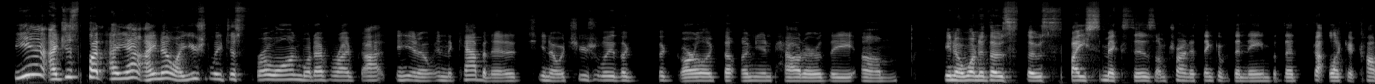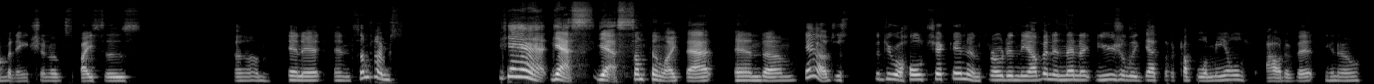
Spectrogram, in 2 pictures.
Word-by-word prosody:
Yeah, 425 +6 +7
I 240 - +9
just 340 +7 +1
put 325 -2 +8
I 265 - +5
yeah, 295 +3 +4
I 225 +5 +6
know, 270 0 +4
I 195 - +2
usually 250 +2 -2
just 235 +1 -4
throw 220 +1 +2
on 220 0 -1
whatever 200 0 -1
I've 190 -1 -4
got, 190 0 -4
you 195 -1 -4
know, 170 -1 -4
in 185 0 -8
the 175 - -7
cabinet. 180 -6 -2
It's, 170 +1 -7
you 200 - -6
know, 165 -2 -3
it's 170 0 -10
usually 200 -2 -4
the 180 -1 -5 0.2
the 195 - -5
garlic, 175 0 +1
the 180 0 -1
onion 175 +1 -5
powder, 165 -1 0
the, 160 0 -4
um, 155 +1 -6 0.5
you 205 - +6
know, 190 -2 +7
one 195 +1 +5
of 190 - +3
those 185 -2 +3
those 180 -1 +3
spice 185 0 0
mixes. 175 -1 -1
I'm 155 +2 -8
trying 180 +1 -3
to 160 - -3
think 175 +2 -6
of 165 -3 -10
the 165 - -1
name, 160 +1 -3
but - - -15
that's 165 -1 -5
got, - - -2
like, 170 -1 0
a - - -2
combination 170 -2 -7
of 165 0 -8
spices, 170 +1 -3 0.9
um, 175 -1 -9 0.2
in 195 -1 +1
it. 185 +1 -1
And 185 -1 -8
sometimes 280 -8 -2 1.0
Yeah, 330 - +6
yes, 245 +2 +6
yes, 225 -1 +5
something 235 -2 0
like 170 0 -2
that, 170 +3 +3 0.2
and, 190 0 0
um, 180 +2 0
yeah, 335 - +2
I'll - - +1
just 195 -1 -10 0.3
do 240 0 +1
a - - +1
whole 230 0 +3
chicken 245 +2 +1
and 175 -6 -4
throw 205 +1 0
it 205 - -3
in 200 - 0
the 200 -1 +1
oven, 225 +5 0
and 210 -2 0
then 210 -1 +1
it 205 0 -4
usually 210 -2 -3
gets 185 +1 -3
a 180 - -17
couple 180 -1 -5
of 170 - -3
meals 205 +1 -4 0.2
out 155 0 -3
of 155 - -12
it, 170 +2 -4
you 185 0 -10
know, 180 0 -8
185 Hz, 210 wpm, -23 LUFS, 170-215 Hz, 1.0 s, I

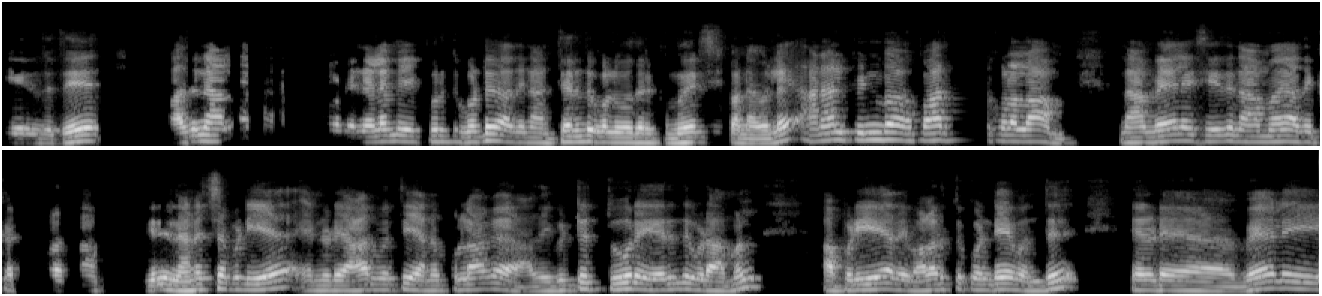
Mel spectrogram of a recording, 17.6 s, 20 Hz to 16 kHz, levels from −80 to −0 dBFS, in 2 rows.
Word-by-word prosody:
இருந்தது. 115 -2 0 0.7
அதுனால 155 0 +2 0.5
என்னோட 290 -1 -10
நிலைமையைப் 150 0 +1
புரிந்துக்கொண்டு, 145 +1 +1
அதை 130 - -2
நான் 120 -2 -5
தெரிந்து 145 +2 +4
கொள்வதற்கு 125 -3 +2
முயற்சி 130 +1 +2
பண்ணவில்லை. 110 -2 +2
ஆனால் 185 +5 0
பின்பாகப் 185 -2 +1
பார்த்துக் 180 -1 -3
கொள்ளலாம், 155 -6 +1 0.5
நாம் 130 +1 -1
வேலை 165 +2 +1
செய்து 155 +2 -1
நாமே 140 +1 -2
அதைக் 135 -1 -5
கற்றுக் 135 0 -7
கொள்ளலாம் 130 -1 -5 0.3
என்று 145 +2 +3
நெனச்சபடியே, 145 - +2 0.2
என்னுடைய 125 0 0
ஆர்வத்தை 140 +2 -1
எனக்குள்ளாக 140 +5 -3 0.2
அதை 115 +2 -4
விட்டுத் 165 +5 -3
தூர 165 +3 +4 0.2
எறிந்து 155 +3 -2
விடாமல், 120 - 0 0.5
அப்படியே 140 +4 +2
அதை 135 -2 -1
வளர்த்துக் 140 +4 -2
கொண்டே 145 +2 +2
வந்து, 115 +5 0 0.5
என்னுடைய 135 -1 +2 0.5
வேலை 180 +3 +1
145 Hz, 135 wpm, -22 LUFS, 130-155 Hz, 0.7 s, தெரிந்து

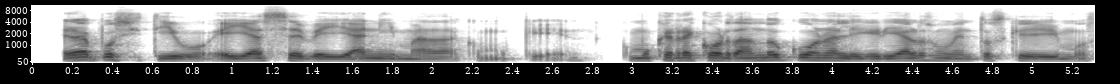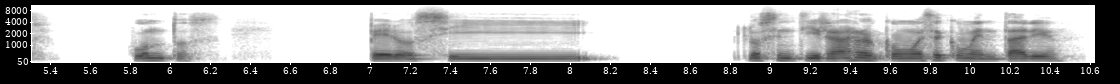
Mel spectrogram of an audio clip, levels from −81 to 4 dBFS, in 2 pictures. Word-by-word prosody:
Era 155 +3 +5
positivo, 120 -8 -1
ella 125 +1 +4
se 130 -1 +2
veía 115 0 +3
animada, 110 -3 -1
como - - -15
que - - -13
como 125 0 -3
que 140 - +2
recordando 140 +1 +3
con 150 -2 +2
alegría 120 0 +2
los 135 0 -2
momentos 115 -4 -4
que - - -3
vivimos 110 -1 -3 0.4
juntos. 125 -2 -5 0.7
Pero 110 -1 +2
sí, 115 +1 -5 0.6
lo 125 - -3
sentí 125 0 -1
raro 130 +1 +2
como 125 0 +1
ese 140 +3 0
comentario. 115 -1 0
120 Hz, 145 wpm, -23 LUFS, 115-130 Hz, 0.7 s, Era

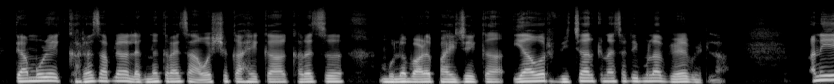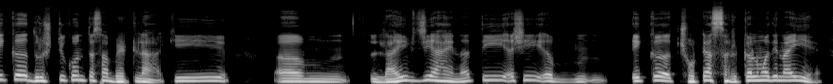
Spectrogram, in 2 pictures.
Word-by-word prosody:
त्यामुळे 160 +3 +3
खरंच 130 +4 -1
आपल्याला 155 0 0
लग्न 120 +3 0
करायचं 135 0 -1
आवश्यक 120 +5 -3
आहे 125 0 0
का, 120 -1 -1
खरंच 125 +2 -2
अ, 130 0 +2 0.5
मुलं-बाळं 125 0 +3
पाहिजे 120 +2 +1
का, 120 -2 -3
यावर 145 +4 +3
विचार 125 +5 0
करण्यासाठी 140 0 -2
मला 150 +1 0
वेळ 125 +1 +2
भेटला. 100 -2 -10 0.9
आणि 195 +4 +2
एक 215 +1 -2
अ, 220 - +7
दृष्टिकोन 185 +5 +1
तसा 180 0 0
भेटला, 130 -4 +2
की 160 +1 0 0.5
अ, 135 - -4 1.0
लाईफ 135 +11 +4
जी 200 +1 +2
आहे 160 -5 +4
ना, 135 +4 -1
ती 195 -1 -3
अशी 195 +5 -3
अं, 115 -5 -5 0.3
एक 160 +4 -4
अ, 175 -4 +5 0.2
छोट्या 130 +7 +2
सर्कलमध्ये 185 +7 +3
नाही 180 -4 +2
आहे. 105 - -12
140 Hz, 145 wpm, -19 LUFS, 125-165 Hz, 1.0 s, अ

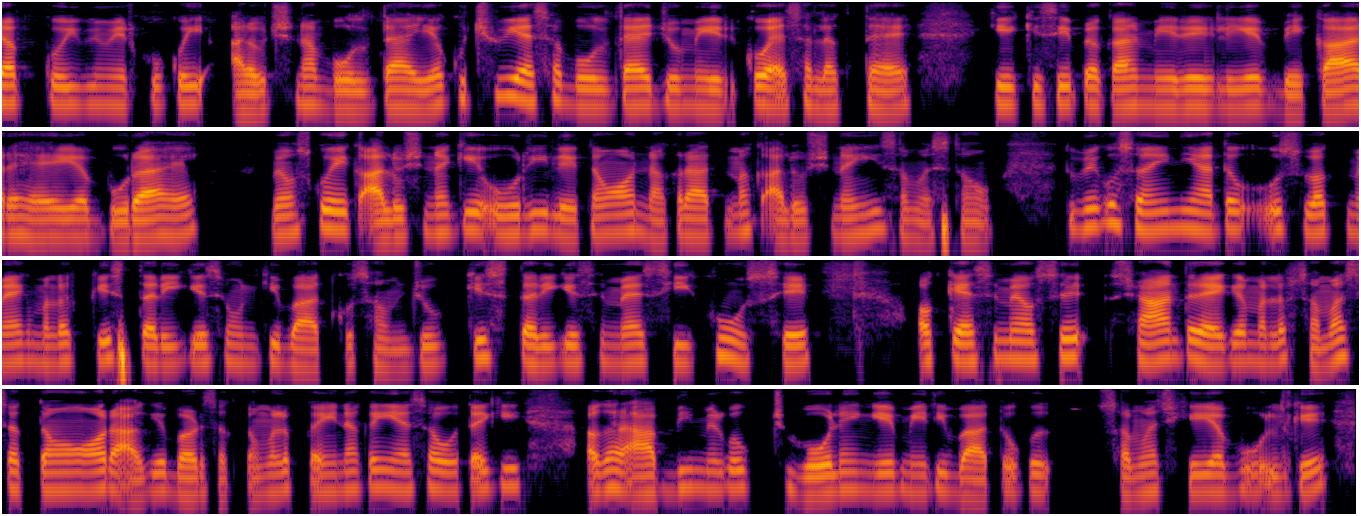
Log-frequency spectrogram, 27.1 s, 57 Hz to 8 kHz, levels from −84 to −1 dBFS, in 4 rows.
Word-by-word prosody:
अब 150 -1 +7
कोई 140 0 -2
भी 140 0 -9
मेरे 135 -1 -3
को 140 - -7
कोई 145 0 0 0.2
आलोचना 110 +6 0
बोलता 120 +1 +1
है 125 -1 +3
या 130 +3 +1
कुछ 175 - -5
भी 195 -2 +4
ऐसा 160 -1 +4
बोलता 130 0 +2
है, 135 0 +6
जो 130 0 -4
मेरे 125 -2 +1
को 145 - +6
ऐसा 140 - +2
लगता 125 0 -4
है 120 +1 +2 0.4
कि 145 -1 +2
किसी 145 +1 -2
प्रकार 135 -1 +3
मेरे 130 0 +2
लिए 130 +1 +2
बेकार 120 +5 +5
है 125 -2 +1
या 125 0 +3
बुरा 120 +2 +5
है, 135 +2 0 0.4
मैं 135 - +1
उसको 155 +5 -1
एक 165 -2 +2
आलोचना 125 +6 +3
की 160 +2 -1
ओर 140 -1 -2
ही 160 - -2
लेता 130 0 -1
हूँ 145 +1 0
और 155 - +1
नकारात्मक 130 +4 -2
आलोचना 115 +3 -2
ही 145 +5 -5
समझता 115 -7 -7
हूँ। 110 - -8 0.4
तो - - -10
मेरे 185 +1 0
को 215 +2 -1
समझ 170 -5 +1
ही 165 - -3
नहीं 175 0 -4
आता, 155 +1 +2
उस 165 0 -5
वक़्त 150 0 +1
मैं 140 0 +4
एक 150 - -5
मतलब 145 +2 -2
किस 160 - 0
तरीके 135 +1 +1
से 145 0 -8
उनकी 140 +1 -7
बात 120 -3 +2
को - - -8
समझूँ, 120 +1 -8
किस 170 0 -1
तरीके 135 +1 +2
से 145 +1 -14
मैं 140 +1 +3
सीखूँ 145 +5 -4
उससे 140 -1 +1 0.6
और 150 - +4
कैसे 155 +1 +3
मैं 165 0 +1
उससे 175 +3 0 0.2
शांत 160 +3 +5
रह 145 -4 +8
के, 150 +2 +1
मतलब 150 +2 -3
समझ 155 +4 -2
सकता 155 -3 -2
हूँ 150 0 0
और 155 +1 +5
आगे 145 -1 +3
बढ़ 125 -3 0
सकता - - -10
हूँ? - - -8
मतलब 145 +3 -1
कहीं 140 - 0
न - - -1
कहीं 165 -1 +1
ऐसा 150 +2 -2
होता 150 -1 0
है - - +3
कि 175 +2 -5 0.3
अगर 160 - +3
आप 135 +2 +4
भी 160 +3 -7
मेरे 155 -2 -6
को 160 0 -2
कुछ 160 -1 -10
बोलेंगे, 145 +3 +1
मेरी 135 +1 -3
बातों 115 -4 +1
को 140 - -4 0.4
समझ 130 +3 -4
के 135 - -6
या 140 - +4
बोल 135 - -6
के, - - +1
140 Hz, 245 wpm, -25 LUFS, 130-155 Hz, 0.6 s, रह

